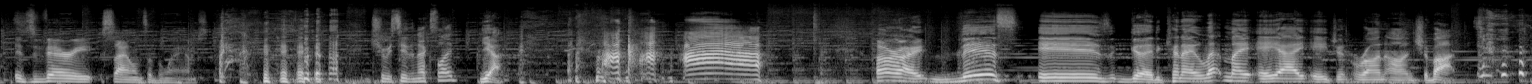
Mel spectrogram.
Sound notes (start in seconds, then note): 2.1 laugh; 5.0 laughs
